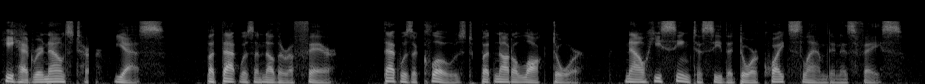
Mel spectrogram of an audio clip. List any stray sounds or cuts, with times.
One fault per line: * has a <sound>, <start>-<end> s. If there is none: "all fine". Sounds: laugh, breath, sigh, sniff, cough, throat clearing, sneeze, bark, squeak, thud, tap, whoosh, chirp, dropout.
* has a dropout, 0.9-1.0 s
